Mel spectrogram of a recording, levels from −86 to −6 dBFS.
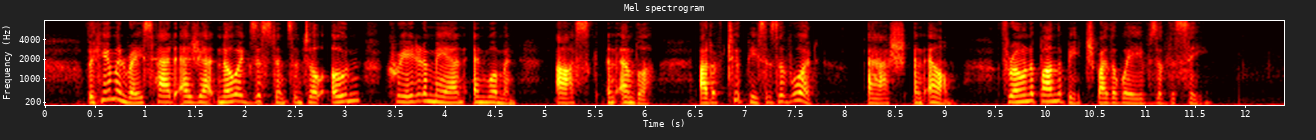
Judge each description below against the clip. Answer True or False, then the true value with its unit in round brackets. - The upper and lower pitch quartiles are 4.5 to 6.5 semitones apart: False (3.6 semitones)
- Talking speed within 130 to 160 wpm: False (180 wpm)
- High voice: True (195 Hz)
